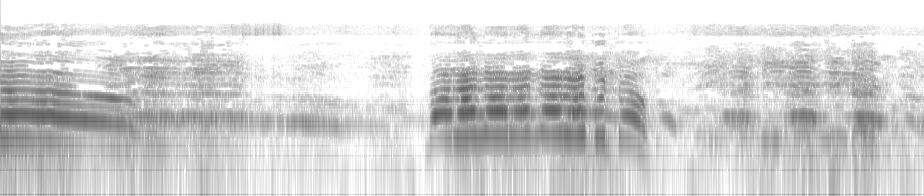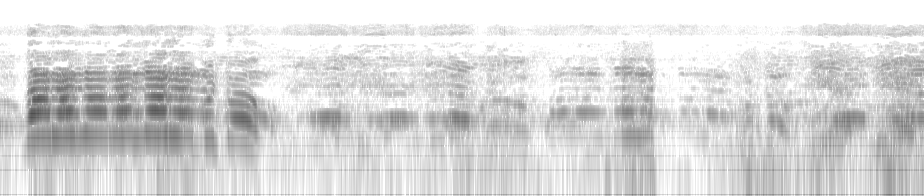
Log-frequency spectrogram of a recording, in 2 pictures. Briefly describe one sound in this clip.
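A crowd of men chants in reply outdoors.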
